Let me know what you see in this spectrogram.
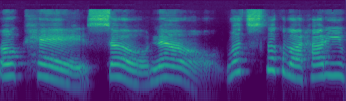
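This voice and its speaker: Over a quiet background, a woman speaks with a Minnesota accent, her pitch swinging very widely. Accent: Minnesota Midwest voice. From Minnesota, US Midwest. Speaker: Toastmasters speaker, workshop presenter. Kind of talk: educational talk at a Toastmasters session. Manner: instructive, conversational.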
